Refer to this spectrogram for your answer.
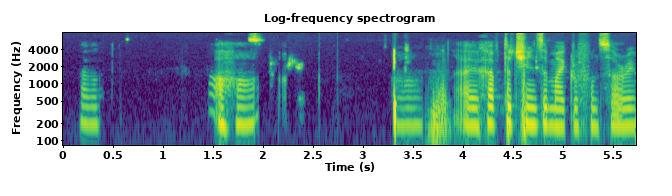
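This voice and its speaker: Speaking in a Ukrainian accent at a fairly slow pace, the voice stays monotone and flat, broken by long, frequent pauses, with a dry, close sound and no echo. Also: woman, medium pitch for a woman. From Ukraine. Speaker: adult language student. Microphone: too quiet microphone.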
